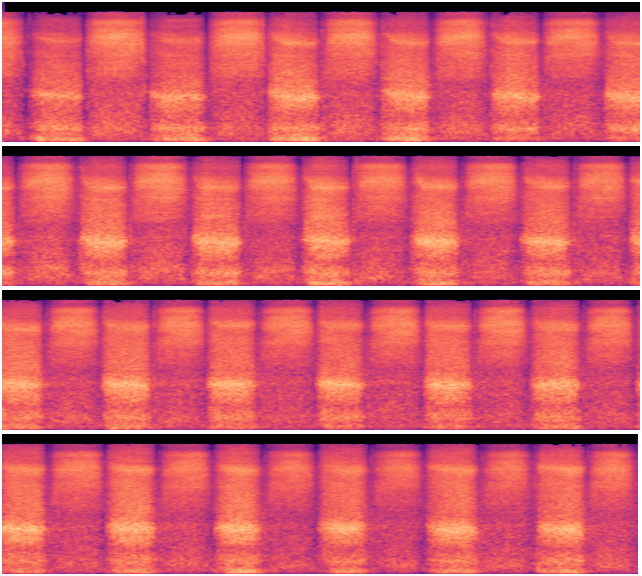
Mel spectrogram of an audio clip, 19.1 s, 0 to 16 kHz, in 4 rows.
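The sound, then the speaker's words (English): Rapid, rhythmic breathing, drawn in through the nose and pushed out through the mouth, with many quick, evenly paced breaths repeating without pause and no talk over them. “breathe in through the nose, out through the mouth 30 times in very rapid succession, and then I'll be in touch with more instructions after we do that. Okay, so ready, and you can listen to my rhythm for knowing about how fast to go.”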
